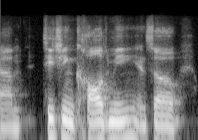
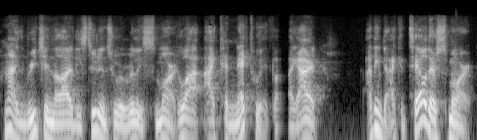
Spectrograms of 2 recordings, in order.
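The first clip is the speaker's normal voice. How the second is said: ordinary talk, nothing marked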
